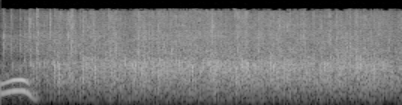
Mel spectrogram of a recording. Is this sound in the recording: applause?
yes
